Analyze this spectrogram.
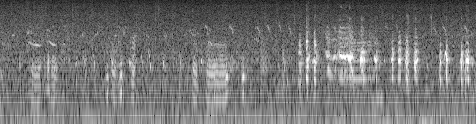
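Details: Hens clucking softly, with scattered short clucks and a brief drawn-out cackle, growing into a quicker run of louder clucks toward the end against steady background hiss.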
